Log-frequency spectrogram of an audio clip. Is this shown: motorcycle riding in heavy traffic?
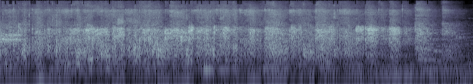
no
